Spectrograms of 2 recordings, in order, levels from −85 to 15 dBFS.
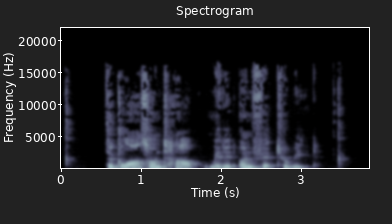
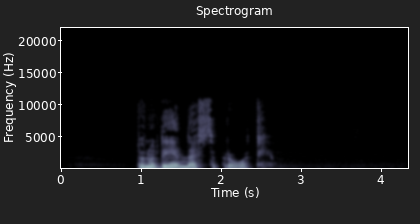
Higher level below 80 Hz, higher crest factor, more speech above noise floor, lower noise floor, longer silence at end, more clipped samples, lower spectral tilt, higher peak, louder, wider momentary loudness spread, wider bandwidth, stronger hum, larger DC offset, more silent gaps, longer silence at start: first, -58 dBFS vs -82 dBFS; about the same, 18 dB vs 20 dB; second, 29 dB vs 54 dB; second, -47 dBFS vs -78 dBFS; second, 0.35 s vs 1.85 s; neither; about the same, -5.5 dB/octave vs -6.5 dB/octave; first, -2 dBFS vs -8 dBFS; first, -19 LUFS vs -24 LUFS; about the same, 14 LU vs 16 LU; first, 16.5 kHz vs 11 kHz; neither; neither; neither; second, 0.05 s vs 0.95 s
